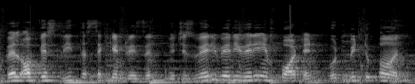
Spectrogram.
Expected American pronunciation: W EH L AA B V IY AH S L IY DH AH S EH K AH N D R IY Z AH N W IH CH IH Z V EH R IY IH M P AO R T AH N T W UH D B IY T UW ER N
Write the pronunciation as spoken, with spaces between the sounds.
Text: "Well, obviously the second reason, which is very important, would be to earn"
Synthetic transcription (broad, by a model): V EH L AA B V IY AH S L IY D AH S EH K AH N D R IY Z AH N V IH CH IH Z V EH R IY IH M P AO R T AH N T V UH D B IY T UW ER N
